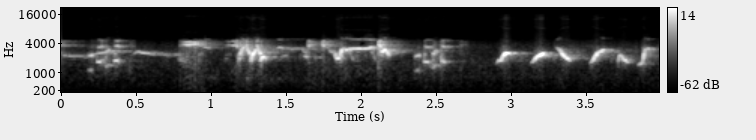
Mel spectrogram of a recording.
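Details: Oriental magpie-robin singing vigorously, with warbled, sliding phrases, then a series of five clear, upslurred whistles evenly spaced at the end.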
